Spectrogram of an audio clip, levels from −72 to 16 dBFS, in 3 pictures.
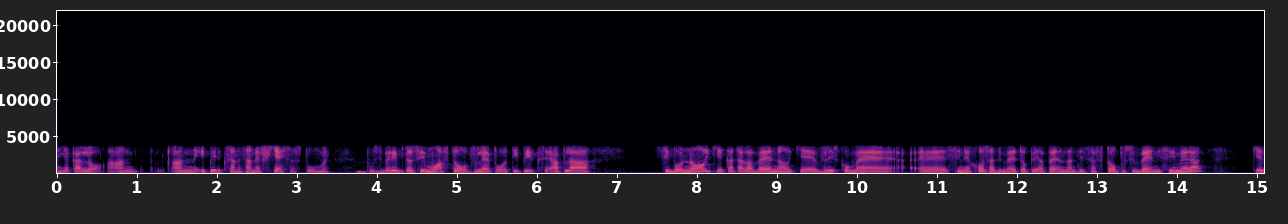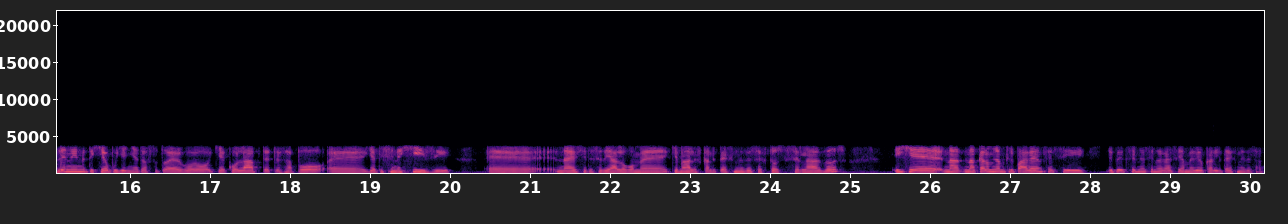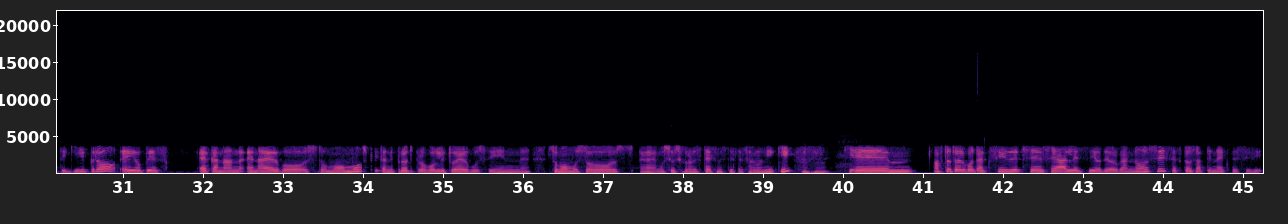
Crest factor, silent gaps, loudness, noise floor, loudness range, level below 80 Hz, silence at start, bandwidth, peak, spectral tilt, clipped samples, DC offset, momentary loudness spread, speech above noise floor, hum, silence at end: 22 dB; none; -26 LUFS; -53 dBFS; 4 LU; -56 dBFS; 0 s; 4 kHz; -4 dBFS; -8 dB/octave; under 0.1%; under 0.1%; 9 LU; 27 dB; none; 0 s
